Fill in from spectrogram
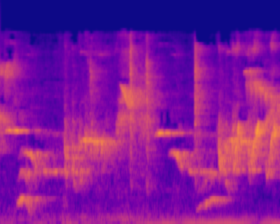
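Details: White-rumped shama of the Aceh type giving quick harsh squawky notes mixed with short downslurred whistles and buzzy bursts, delivered fast and close with little pause.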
